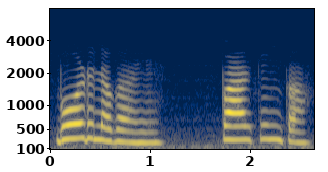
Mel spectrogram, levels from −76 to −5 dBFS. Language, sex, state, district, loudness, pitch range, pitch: Hindi, female, Madhya Pradesh, Bhopal, -16 LUFS, 235-290 Hz, 275 Hz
